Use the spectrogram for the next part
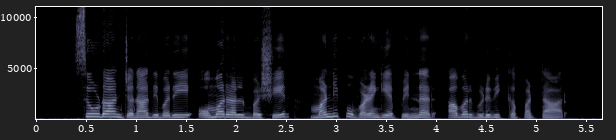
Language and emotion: Tamil, neutral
